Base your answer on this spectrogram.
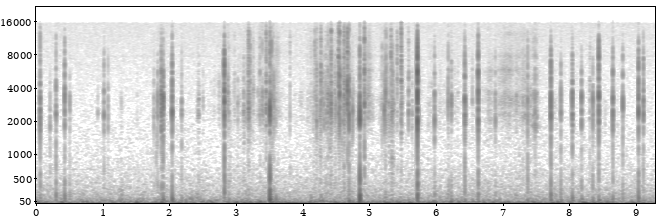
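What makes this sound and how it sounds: A dark brown Lindt Creation Caramel cardboard box holding a chocolate bar is tapped and scratched on its side with long acrylic nails. Many short, sharp taps with bright clicky tops are heard, with soft scratching and faint crinkling between them, and the sound stops dead after each tap.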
